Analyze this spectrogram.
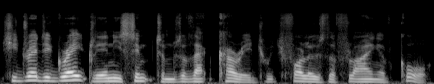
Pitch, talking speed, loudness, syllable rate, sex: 135 Hz, 195 wpm, -19 LUFS, 4.9 syllables/s, male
